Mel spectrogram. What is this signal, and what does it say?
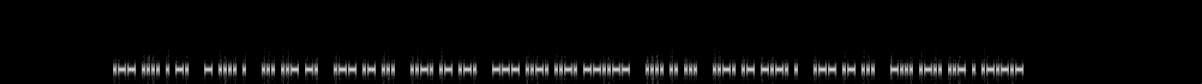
Morse code, heard as a keyed tone, about 51 wpm, 700 Hz. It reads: WHEN THE SUN WAS FAR OFF, HIS FACE WAS BLUE.
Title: Sentences from Top 1000 Words - Review Part 3 - 50wpm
